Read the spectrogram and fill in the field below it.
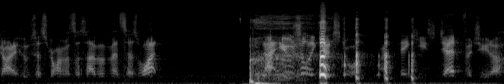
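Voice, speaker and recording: A man's put-on character voice, very fast, with long, frequent pauses. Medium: fan dub.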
